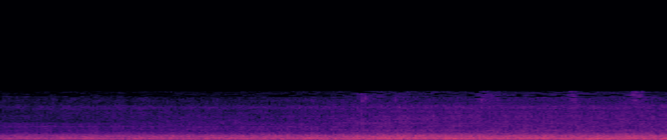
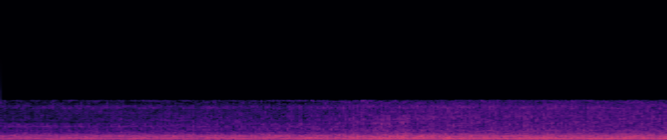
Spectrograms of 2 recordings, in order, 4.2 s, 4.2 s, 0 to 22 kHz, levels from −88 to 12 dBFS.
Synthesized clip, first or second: second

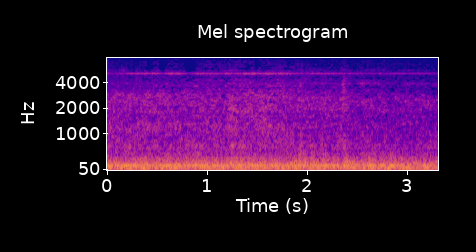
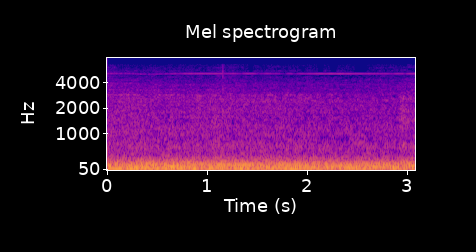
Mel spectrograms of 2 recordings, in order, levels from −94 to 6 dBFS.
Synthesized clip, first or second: first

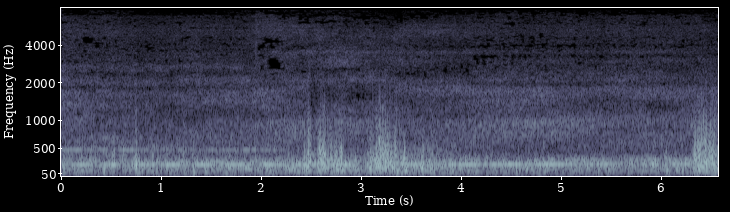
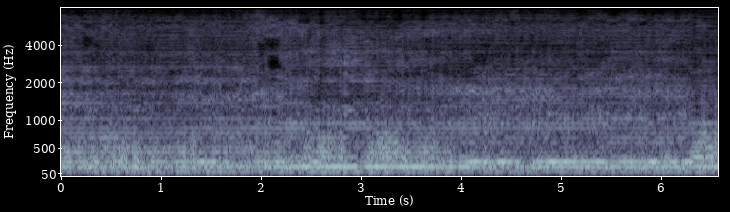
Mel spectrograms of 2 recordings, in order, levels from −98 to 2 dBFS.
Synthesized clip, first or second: second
